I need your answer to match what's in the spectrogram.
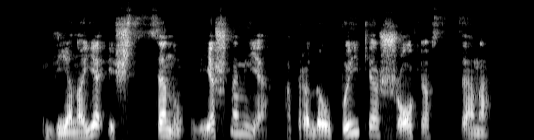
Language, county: Lithuanian, Vilnius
